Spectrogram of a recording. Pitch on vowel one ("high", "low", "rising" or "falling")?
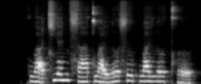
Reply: low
